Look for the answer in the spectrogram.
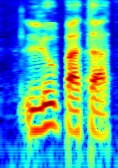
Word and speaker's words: Lou Patat: Lou Patat.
